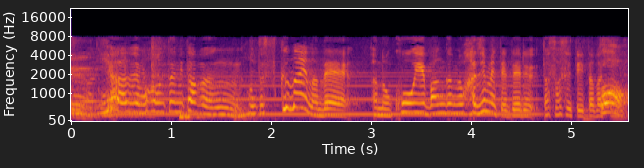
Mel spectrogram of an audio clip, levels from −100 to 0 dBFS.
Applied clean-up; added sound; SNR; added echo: none; Wind instrument, woodwind instrument; 12 dB; none.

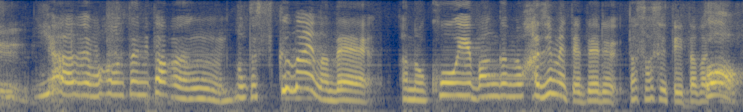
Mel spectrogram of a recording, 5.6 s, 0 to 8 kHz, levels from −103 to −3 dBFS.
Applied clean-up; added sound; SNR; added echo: neural separator model SepFormer DNS4.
